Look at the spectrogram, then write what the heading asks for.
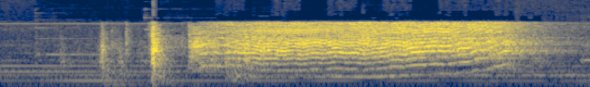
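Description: A couple of sharp latch clicks as a door lock is undone, then a door creaks open in one long, wavering groan that rises and falls in pitch for nearly two seconds before fading out. No one speaks.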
